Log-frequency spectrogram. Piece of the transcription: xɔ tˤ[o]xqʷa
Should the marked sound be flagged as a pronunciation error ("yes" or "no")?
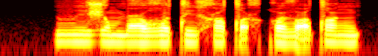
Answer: yes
